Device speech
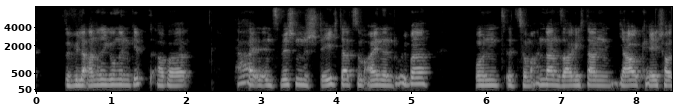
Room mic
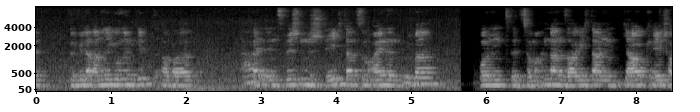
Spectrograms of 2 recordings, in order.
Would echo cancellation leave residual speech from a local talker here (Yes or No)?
No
